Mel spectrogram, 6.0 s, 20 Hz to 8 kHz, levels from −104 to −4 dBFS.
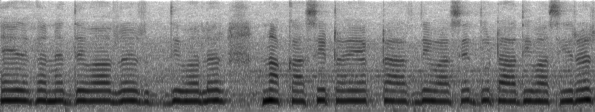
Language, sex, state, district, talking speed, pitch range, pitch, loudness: Bengali, female, West Bengal, Jalpaiguri, 120 wpm, 225-235 Hz, 230 Hz, -17 LUFS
